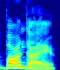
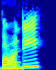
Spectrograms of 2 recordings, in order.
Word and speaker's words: Bondi: Noire as Studio Bondi, with an intense amount of confidence. It's Team Bondi, and it's pronounced Bondi, it's not Bondi, which, to be fair, Bondi, B-O-N-D-A-I, is important, is the name that's on your brain.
